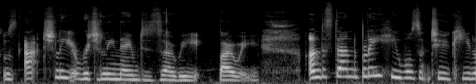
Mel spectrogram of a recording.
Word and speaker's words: Bowie: So one way to prove that Bowie is pronounced Bowie is by thinking of this name. His son Duncan Jones was actually originally named Zoe Bowie.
